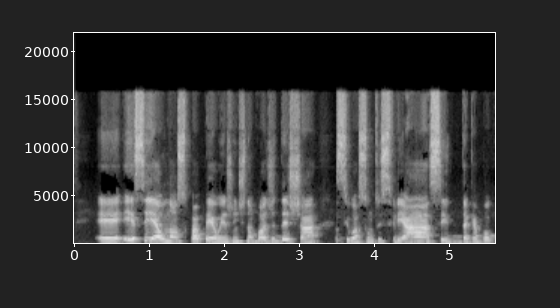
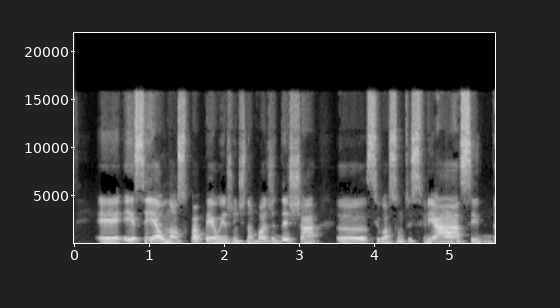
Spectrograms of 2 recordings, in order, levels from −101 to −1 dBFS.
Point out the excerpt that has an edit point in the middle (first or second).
first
